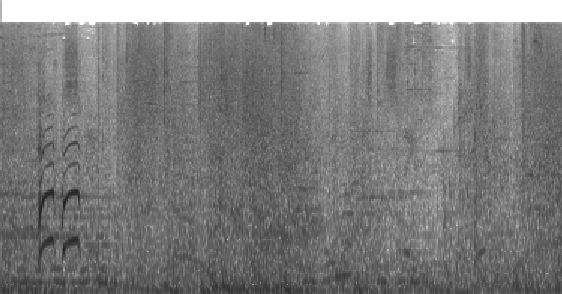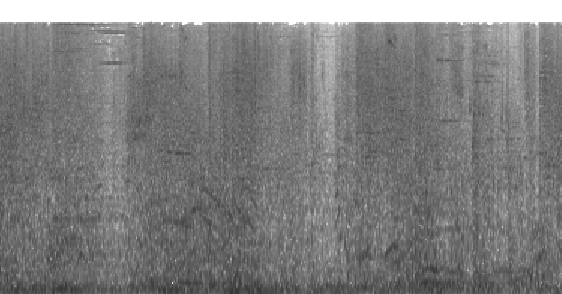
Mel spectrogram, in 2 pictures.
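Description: Video game battle effects crackle and blast in quick succession.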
